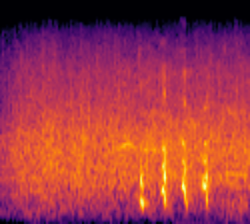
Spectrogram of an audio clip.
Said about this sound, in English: Wait, I'm going to give myself some applause. Hang on. Yeah, give it to yourself.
